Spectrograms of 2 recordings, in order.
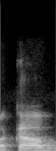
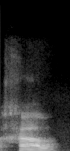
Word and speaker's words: Ahab: Bien, y aparece el famoso Acab o Ahab, según la pronunciación, que es el marido de Jezabel, de la pérfida.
